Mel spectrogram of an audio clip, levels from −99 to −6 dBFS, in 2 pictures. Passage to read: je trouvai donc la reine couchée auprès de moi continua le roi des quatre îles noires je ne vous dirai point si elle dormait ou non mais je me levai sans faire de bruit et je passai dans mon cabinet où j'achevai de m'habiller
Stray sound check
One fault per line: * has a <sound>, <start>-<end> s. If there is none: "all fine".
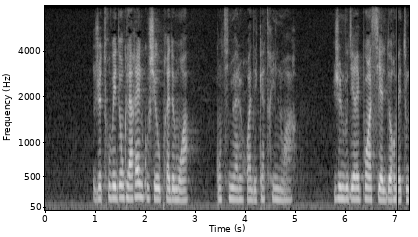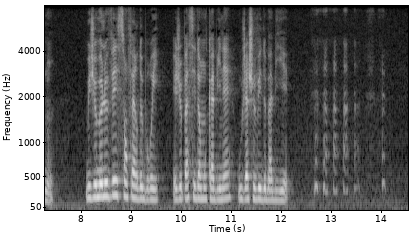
* has a dropout, 7.0-7.1 s
* has a laugh, 12.6-14.1 s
